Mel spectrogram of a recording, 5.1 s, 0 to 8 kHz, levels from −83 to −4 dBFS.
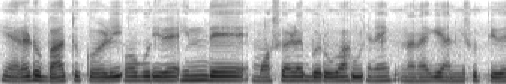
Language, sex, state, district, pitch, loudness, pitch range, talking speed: Kannada, male, Karnataka, Gulbarga, 140 Hz, -22 LUFS, 135-150 Hz, 120 wpm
